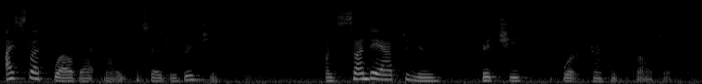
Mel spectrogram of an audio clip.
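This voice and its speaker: A woman reading a children's storybook aloud in an animated, expressive way. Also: lowish voice, measured pace, slight background noise, rough recording.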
